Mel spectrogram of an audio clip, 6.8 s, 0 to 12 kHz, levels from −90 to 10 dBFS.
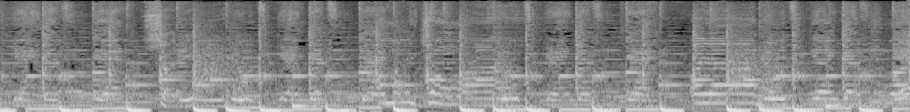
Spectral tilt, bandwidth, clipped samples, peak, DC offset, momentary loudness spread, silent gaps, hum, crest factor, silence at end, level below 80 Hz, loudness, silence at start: -4.5 dB/octave; 12 kHz; 3%; 0 dBFS; under 0.1%; 2 LU; none; none; 6 dB; 0 s; -8 dBFS; -9 LUFS; 0 s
